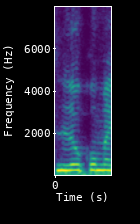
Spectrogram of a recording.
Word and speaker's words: lúcuma: En esa alternativa donde dice confiéis, lúcuma y sutil, ¿qué corrección tendrías que hacer? Muy bien. Lúcuma se tilda en la primera U por ser esdrújula. Es la antepenúltima sílaba.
